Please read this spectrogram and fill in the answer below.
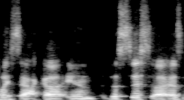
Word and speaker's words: CISA: But in short, they kind of stand for, so it's a group called ISACA, and the CISA, as it's pronounced, is a Certified Information Systems Auditor.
